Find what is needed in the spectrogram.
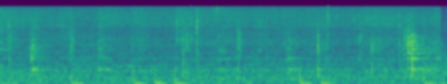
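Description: Diced onions, peppers and garlic sizzling in olive oil in an enameled Dutch oven, stirred with a spatula that scrapes and clicks against the pan bottom at irregular moments.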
